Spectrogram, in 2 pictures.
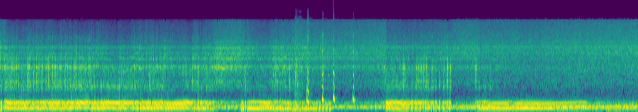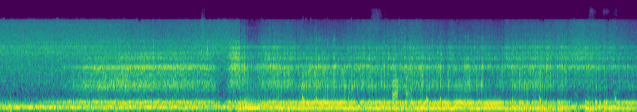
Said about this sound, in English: It's bears hibernating. See if you have a relative that maybe snores the same way these bears do. These are legitimate bears hibernating and under somebody's house.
